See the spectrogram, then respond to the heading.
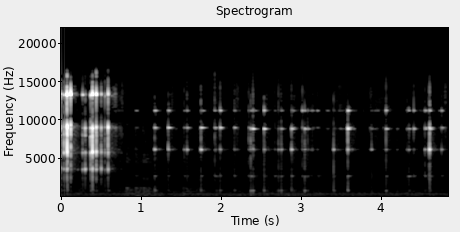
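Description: Long black nails tap the bowl and stem of a clear stemmed glass candle holder filled with solid pink wax. A quick burst of bright, glassy clinks opens the clip, followed by a steady series of light, brief ticks with almost no ring, over a faint low hum.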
